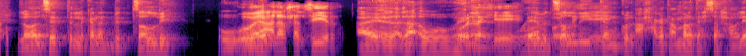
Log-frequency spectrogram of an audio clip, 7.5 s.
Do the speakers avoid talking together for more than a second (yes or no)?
no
